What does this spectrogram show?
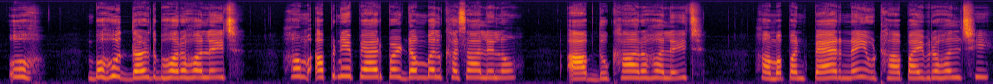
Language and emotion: Maithili, sad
